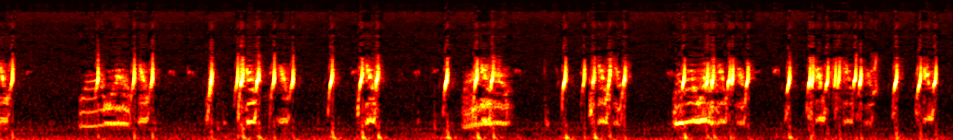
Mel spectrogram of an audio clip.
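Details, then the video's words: Calling of the common quail, heard morning and night: rapid bursts of short, sharp notes mixed with lower, harsher nasal phrases, repeated about every second. "batair ki awaz quil sound beautiful morning and night بٹیروں کی سپیشل زبردست آواز صبح رات"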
